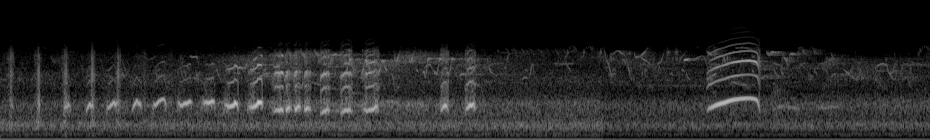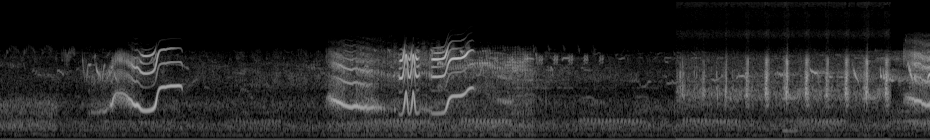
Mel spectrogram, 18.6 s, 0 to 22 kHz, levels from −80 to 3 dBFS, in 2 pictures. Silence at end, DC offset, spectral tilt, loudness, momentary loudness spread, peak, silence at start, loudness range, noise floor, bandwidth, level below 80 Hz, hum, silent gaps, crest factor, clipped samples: 0 s; 0.2%; -0.5 dB/octave; -26 LUFS; 24 LU; -10 dBFS; 0 s; 12 LU; -51 dBFS; over 20 kHz; -78 dBFS; none; none; 22 dB; under 0.1%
